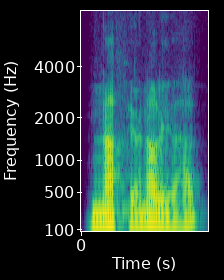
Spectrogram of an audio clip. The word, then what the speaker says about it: nacionalidad: 4, nacionalidad, suena como cero.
